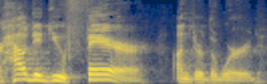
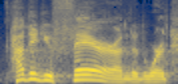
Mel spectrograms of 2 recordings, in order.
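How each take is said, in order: First: Lower, slow, a hint of a solemn Puritan; lightly voiced churchgoer asking gravely. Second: Said in the usual way. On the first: One Puritan asking another after church, lightly voiced and solemn. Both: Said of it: "The Puritan would ask one another".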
